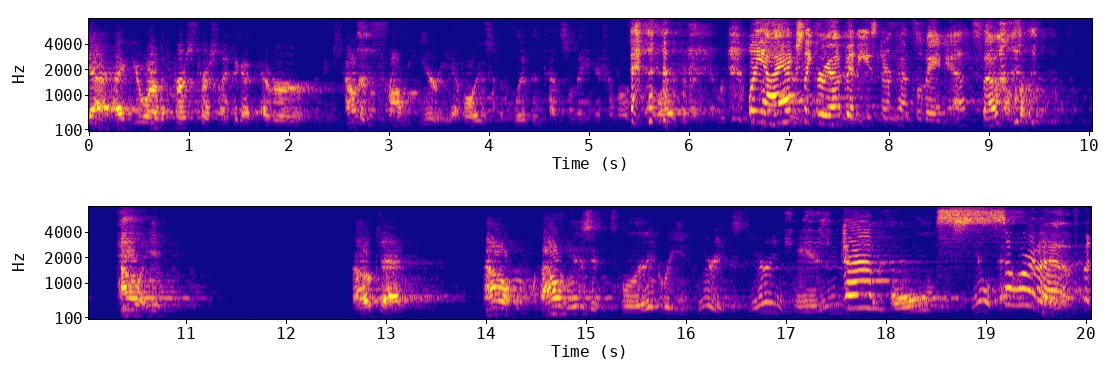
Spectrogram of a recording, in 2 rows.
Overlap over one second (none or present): present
